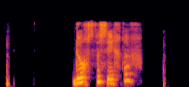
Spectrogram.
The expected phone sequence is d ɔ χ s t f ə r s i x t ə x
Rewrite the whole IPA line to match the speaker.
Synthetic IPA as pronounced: d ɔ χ s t f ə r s ɪ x t ə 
